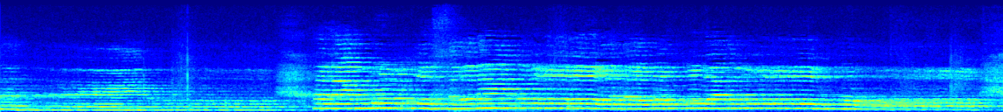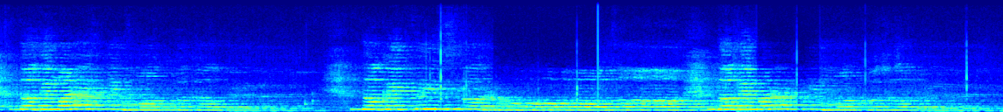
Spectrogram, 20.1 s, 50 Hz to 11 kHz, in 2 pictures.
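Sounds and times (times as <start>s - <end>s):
woman singing a cappella: 0.0s - 20.0s.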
